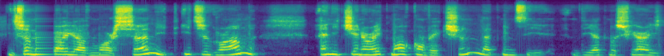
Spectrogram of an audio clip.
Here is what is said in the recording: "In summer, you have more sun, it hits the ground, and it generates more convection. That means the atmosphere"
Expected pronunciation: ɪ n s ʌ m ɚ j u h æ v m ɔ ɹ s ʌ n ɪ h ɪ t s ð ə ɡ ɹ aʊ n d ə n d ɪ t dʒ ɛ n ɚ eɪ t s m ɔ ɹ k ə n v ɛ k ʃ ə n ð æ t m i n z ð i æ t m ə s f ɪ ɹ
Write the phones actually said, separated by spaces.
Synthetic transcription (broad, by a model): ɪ n s ʌ m ɚ j u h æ v m ɔ ɹ s ʌ n ɪ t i t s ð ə ɡ ɹ aʊ n d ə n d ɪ t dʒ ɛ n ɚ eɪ t m ɔ ɹ k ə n v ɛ k ʃ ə n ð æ t m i n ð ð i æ t m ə s f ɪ ɹ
